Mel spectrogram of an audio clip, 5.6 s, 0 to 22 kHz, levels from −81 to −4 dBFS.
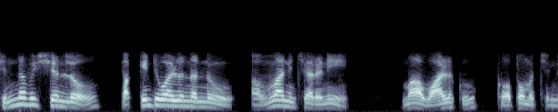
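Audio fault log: Throughout: AMR narrowband mobile codec. The speech sounds boxed-in and thin, with a buzzy, synthetic edge to every voiced sound that is plainly audible. Everything above roughly 3.4 kHz is gone and the lowest bass below about 200 Hz is missing, which fits a phone line. The coder rebuilds the voice from a vocal-tract model excited by sparse pulses. At a rate that points to about 7.4 kbps, those pulses are too few to carry natural texture, hence the buzz.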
